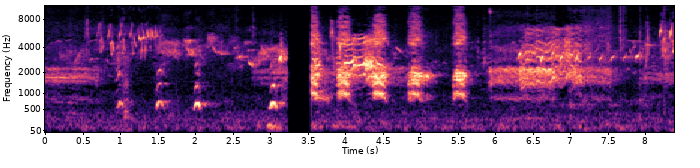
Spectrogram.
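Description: Birds calling: short repeated calls in quick series, with a brief break in the sound about three seconds in. Steadier chirping follows near the end.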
